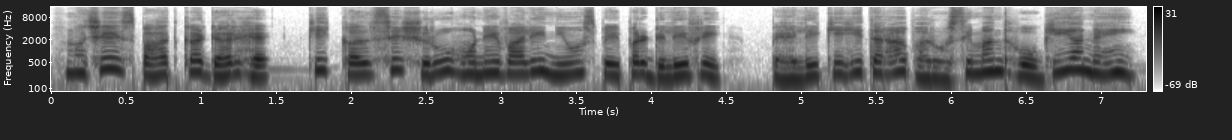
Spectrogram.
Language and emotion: Hindi, fearful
